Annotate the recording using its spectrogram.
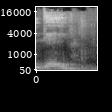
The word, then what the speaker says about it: Gaye: É Marvin Gaye. É Marvin Gaye a pronúncia? É, a pronúncia é gay mesmo.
